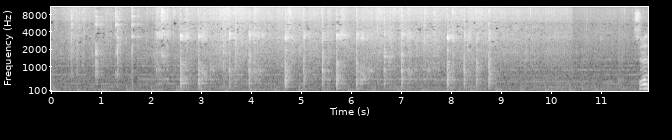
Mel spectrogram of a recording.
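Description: Chopped onion and garlic sizzling in hot oil in a steel wok, with a metal spatula stirring and scraping against the pan in repeated short strokes. Near the end the stirring stops and the sizzle goes quieter.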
